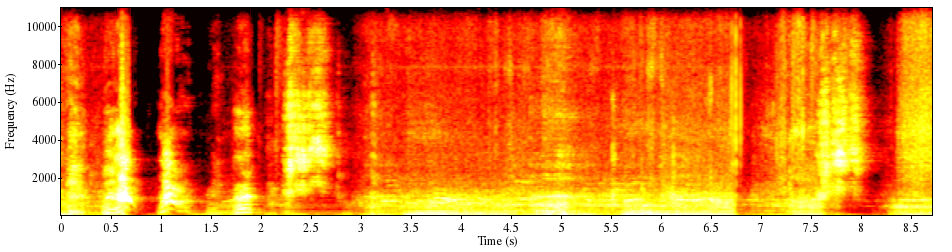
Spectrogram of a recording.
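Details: German Shepherd puppy play-fighting with its mother in 2012, giving a few sharp barks at the start, then long low growls with stacked harmonics and a brief yip near the end.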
